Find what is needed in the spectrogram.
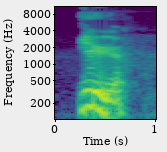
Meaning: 1. peel, rind (of a fruit) 2. skin (of an onion)
- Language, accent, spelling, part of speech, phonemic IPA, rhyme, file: French, Canada, pelure, noun, /pə.lyʁ/, -yʁ, LL-Q150 (fra)-pelure.wav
